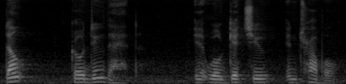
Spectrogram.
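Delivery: low, soft cautioning voice; lightly voiced inner warning, kept low; quiet inner voice. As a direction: caution softly, as a voice from within. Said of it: "the spiritual voice inside that says".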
